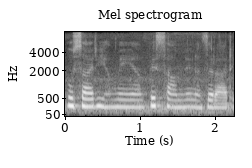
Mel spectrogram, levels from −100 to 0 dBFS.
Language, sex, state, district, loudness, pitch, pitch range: Hindi, male, Rajasthan, Bikaner, -16 LUFS, 225 Hz, 220-245 Hz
